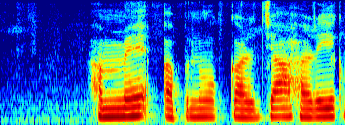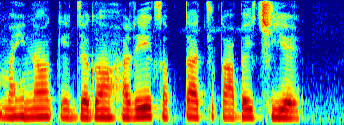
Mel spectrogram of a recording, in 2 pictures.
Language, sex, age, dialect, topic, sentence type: Maithili, female, 56-60, Angika, banking, statement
